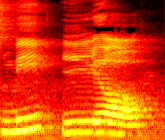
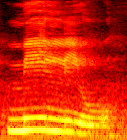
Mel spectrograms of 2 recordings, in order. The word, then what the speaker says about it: milho: Então, na hora da pronúncia, nós pronunciamos milho. O lho, le-ó. Então, esse milho, na hora de você procurar os fonemas, esse LH ele vai ter som de L e nós colocamos um I, milho.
